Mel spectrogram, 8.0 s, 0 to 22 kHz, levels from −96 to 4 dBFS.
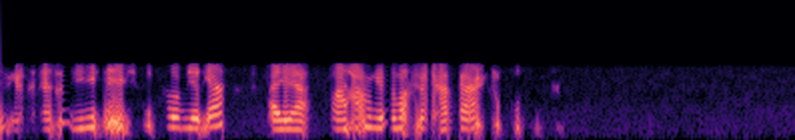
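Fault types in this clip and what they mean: Codec 2 vocoder: the speech was coded as pitch, voicing and envelope parameters, a 1.3 kbit/s rate, then resynthesised from sine waves, leaving it heavily robotic and buzzy, with nothing above 3.8 kHz.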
